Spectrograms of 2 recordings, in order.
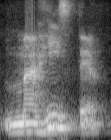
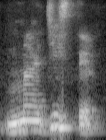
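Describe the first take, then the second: First: The g is pronounced like a Spanish j. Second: The g is pronounced as a hard g. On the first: The speaker calls it right. "la G se debe pronunciar como una J" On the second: The speaker calls it wrong. "la mayoría de las personas pronuncian esa palabra diciendo"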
